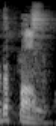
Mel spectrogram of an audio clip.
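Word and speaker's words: palm: WhatsApp चौक पैसे व पॉम पॉम की स्पेलिंग होते पीएम इसमें भी एडिशन होता है इसको पाल नहीं बोलेंगे पीएम बोलेंगे पास टॉप पॉर्न ऐसे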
